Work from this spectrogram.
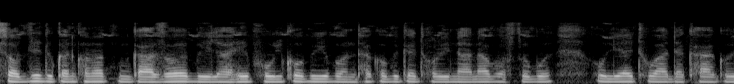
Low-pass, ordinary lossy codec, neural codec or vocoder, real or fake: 7.2 kHz; MP3, 32 kbps; none; real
